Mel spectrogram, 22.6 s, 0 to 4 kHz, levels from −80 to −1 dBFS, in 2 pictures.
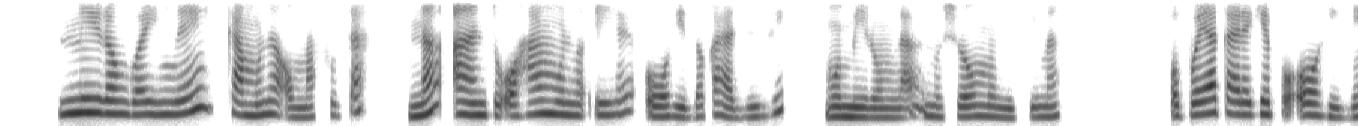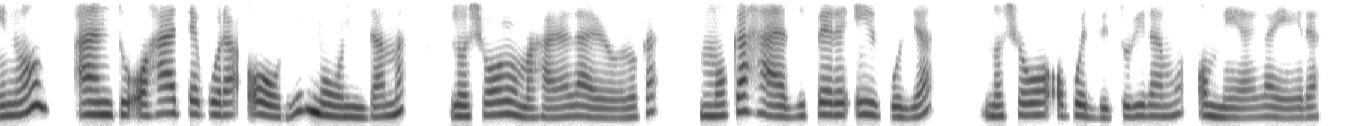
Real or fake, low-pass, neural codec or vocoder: fake; 3.6 kHz; codec, 24 kHz, 0.9 kbps, WavTokenizer, large speech release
